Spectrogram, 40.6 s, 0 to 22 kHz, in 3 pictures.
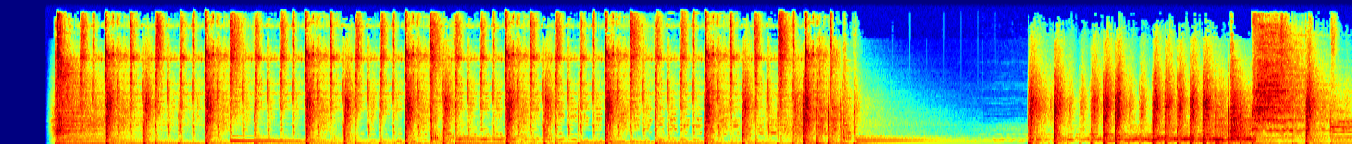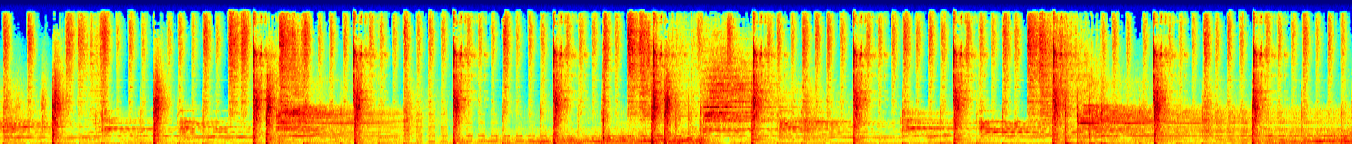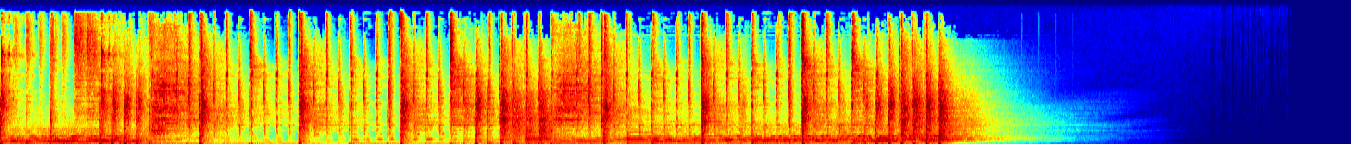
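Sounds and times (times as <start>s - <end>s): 
full drum kit with music: 0.5s - 9.0s, 10.3s - 37.3s.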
